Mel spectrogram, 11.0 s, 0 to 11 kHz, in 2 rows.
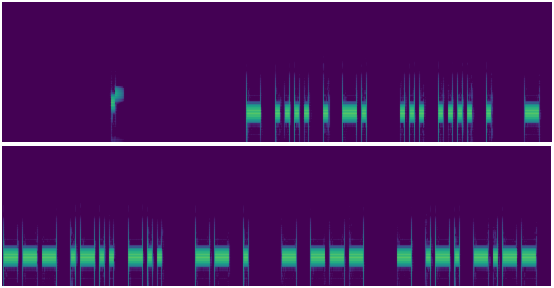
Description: Morse code, heard as a keyed tone, about 25 wpm, 700 Hz. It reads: THEN SHE TOLD ME TO TRY
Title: Sentences from Top 400 Words 25wpm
